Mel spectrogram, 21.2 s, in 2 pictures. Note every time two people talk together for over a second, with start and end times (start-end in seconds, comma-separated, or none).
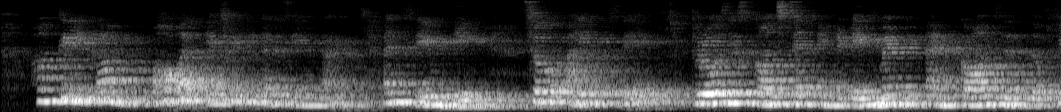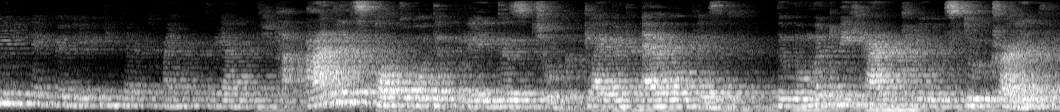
none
